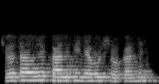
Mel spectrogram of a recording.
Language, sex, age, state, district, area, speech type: Bengali, male, 30-45, West Bengal, Purulia, urban, conversation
